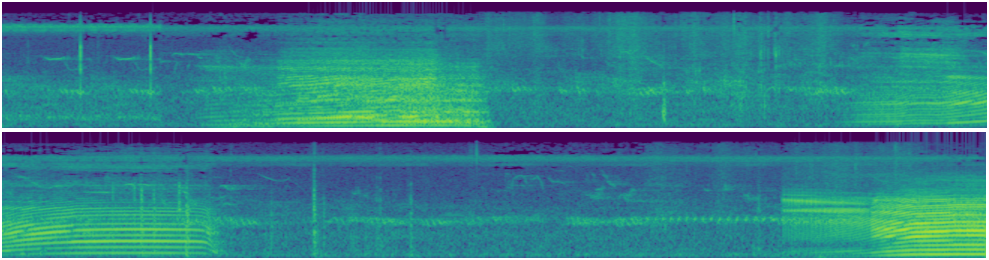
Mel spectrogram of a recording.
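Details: Cattle mooing three times over several seconds: a harsh, rough low, a long smooth moo rising then held, and a final moo starting at the end, with faint bird calls between.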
